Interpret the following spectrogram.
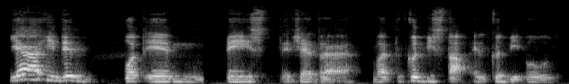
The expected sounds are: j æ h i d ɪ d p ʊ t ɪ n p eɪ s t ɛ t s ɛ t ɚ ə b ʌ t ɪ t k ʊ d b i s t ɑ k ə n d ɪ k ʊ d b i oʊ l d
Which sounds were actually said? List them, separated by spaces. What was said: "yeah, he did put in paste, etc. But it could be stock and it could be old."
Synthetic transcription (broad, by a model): j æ h i d ɪ d p ʊ t ɪ n p eɪ s t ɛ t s ɛ t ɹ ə b ʌ t ɪ t k ʊ d b i s t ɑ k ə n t k ʊ d b i oʊ l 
